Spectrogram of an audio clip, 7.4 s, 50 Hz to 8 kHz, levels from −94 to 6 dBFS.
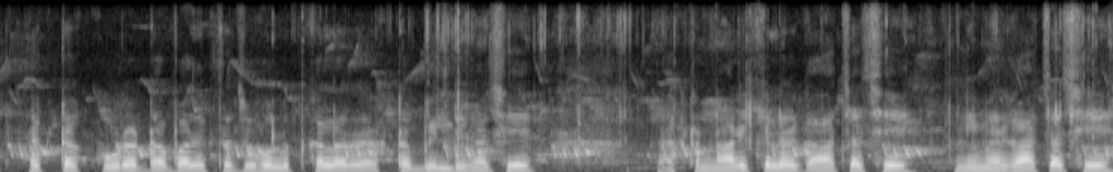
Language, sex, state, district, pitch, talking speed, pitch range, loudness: Bengali, male, West Bengal, Dakshin Dinajpur, 145 Hz, 135 wpm, 140-145 Hz, -17 LUFS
